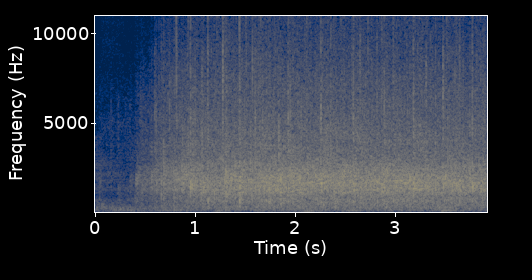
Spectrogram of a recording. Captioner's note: applause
